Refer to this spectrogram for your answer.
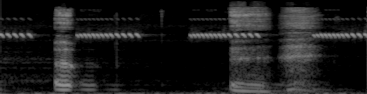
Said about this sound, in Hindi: अबे तेरी मच्छर की, यादव को काटता है।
